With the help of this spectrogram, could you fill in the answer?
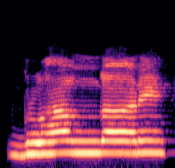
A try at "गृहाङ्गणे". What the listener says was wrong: भाभी एक मिनट, यहाँ पे गृहांग ने, गृहांग, ग पूरा उच्चारण करना है।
